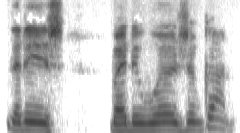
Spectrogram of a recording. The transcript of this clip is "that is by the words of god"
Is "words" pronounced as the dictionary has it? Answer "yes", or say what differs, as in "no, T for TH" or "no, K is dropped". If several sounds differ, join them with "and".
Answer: yes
